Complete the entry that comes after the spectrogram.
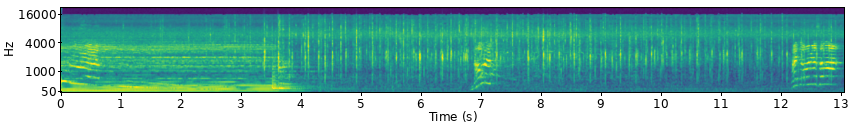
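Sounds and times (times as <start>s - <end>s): scattered clapping: 2.0s - 13.0s.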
